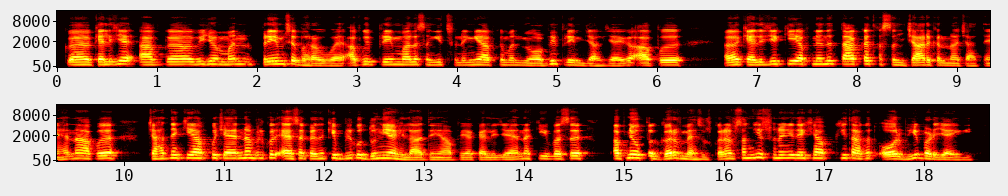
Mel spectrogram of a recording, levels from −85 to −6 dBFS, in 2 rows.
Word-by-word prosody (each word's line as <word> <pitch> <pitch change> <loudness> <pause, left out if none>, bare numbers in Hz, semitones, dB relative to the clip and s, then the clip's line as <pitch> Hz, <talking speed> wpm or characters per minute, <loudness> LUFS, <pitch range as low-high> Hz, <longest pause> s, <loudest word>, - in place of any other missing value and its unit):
कह 170 +1 +5
लीजिए, 205 +4 +1
आपका 175 +2 +2
अभी 180 +1 -2
जो 190 -1 -2
मन 185 +1 -4 0.2
प्रेम 195 +3 +3
से - - +1
भरा 135 -2 -4
हुआ 120 -1 -2
है, 120 - -3
आप 140 +2 -3
कोई 185 - -4
प्रेम 175 0 -1
वाला 175 0 +1
संगीत 165 -1 -8
सुनेंगे, 150 +3 -5
आपके 155 -1 -1
मन 150 -1 -7
में 135 - -5
और 130 - +1
भी 215 - -2
प्रेम 150 -3 -3
जाग 115 -1 -4
जाएगा। 120 +5 -2
आप - - -1 0.6
अ, 160 +4 +4
कह - - +7
लीजिए 170 +5 -1
कि 210 +1 +1
अपने 195 0 +1
अंदर 205 +2 -1
ताकत 190 +2 +3
का 180 - -11
संचार 150 -1 0
करना 135 -4 -6
चाहते 110 0 -10
हैं। 125 - -6
है 140 - -5
ना? 180 0 0
आप 165 -1 0 0.6
चाहते 175 +5 +1
हैं 210 - -1
कि 210 - +2
आपको 195 +1 +2
चाहे 190 -3 +3
ना, 215 +3 0
बिल्कुल 195 +2 -2
ऐसा 170 +2 +4
कर 170 - +3
दें 175 - -5
कि 210 - +3
बिल्कुल 210 +3 -2
दुनिया 185 +2 +4
हिला 130 -6 -1
दें 125 +1 -8
आप 120 +1 -7
या 125 0 -3
कह - - 0
लीजिए, 125 +2 -5
है 135 - -2
ना 170 - -4
कि 170 -2 -7
बस 155 0 +1 0.4
अपने 175 +6 +5
ऊपर 215 -1 +2
गर्व 185 0 +5
महसूस 135 -3 -4
करें। 145 - +1
आप 175 - 0
संगीत 210 +7 -2
सुनेंगे 205 -2 -2
देखिए, 195 0 +1
आपकी 190 +2 -4
ताकत 185 -2 -1
और 155 +2 +4
भी 150 +10 -3
बढ़ - - +4
जाएगी। 115 -4 -3
175 Hz, 255 wpm, -23 LUFS, 145-195 Hz, 0.6 s, कह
